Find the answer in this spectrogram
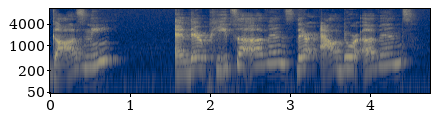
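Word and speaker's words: Gozney: However, I believe it's pronounced Gosney, and their pizza ovens, their outdoor ovens, I need it.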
